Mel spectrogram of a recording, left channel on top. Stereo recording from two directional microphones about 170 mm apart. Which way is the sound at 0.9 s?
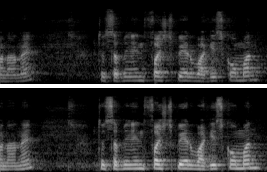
35° right (ahead or behind).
